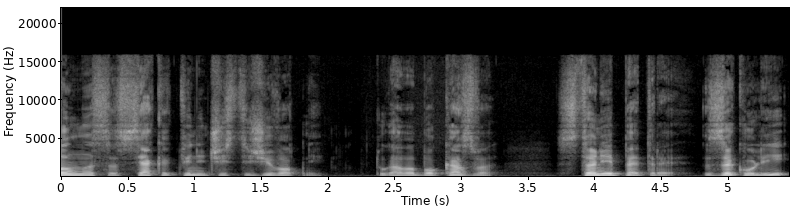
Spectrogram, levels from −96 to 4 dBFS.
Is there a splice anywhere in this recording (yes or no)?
no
